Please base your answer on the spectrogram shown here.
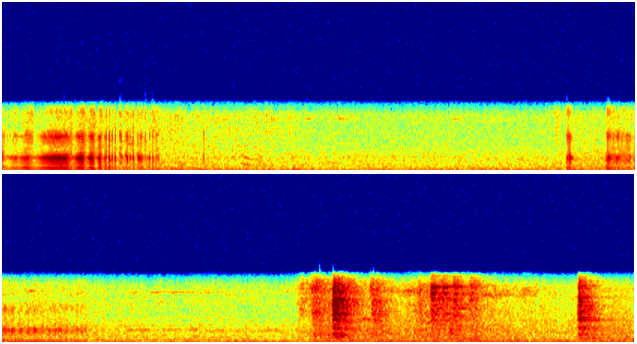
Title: CUTE SNORING PUG (TOFFEE)...ngorkkkkkk...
